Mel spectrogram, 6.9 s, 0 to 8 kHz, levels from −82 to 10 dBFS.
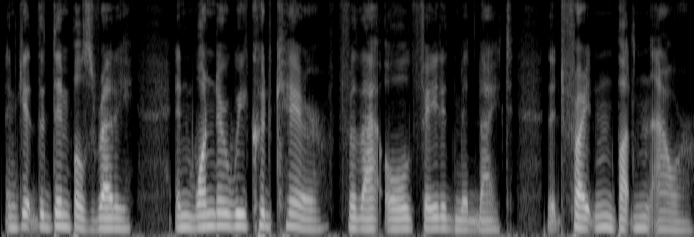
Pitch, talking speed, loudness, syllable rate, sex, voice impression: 130 Hz, 175 wpm, -21 LUFS, 4.5 syllables/s, male, masculine, adult-like, bright, soft, slightly raspy, slightly cool, refreshing, friendly, reassuring, kind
